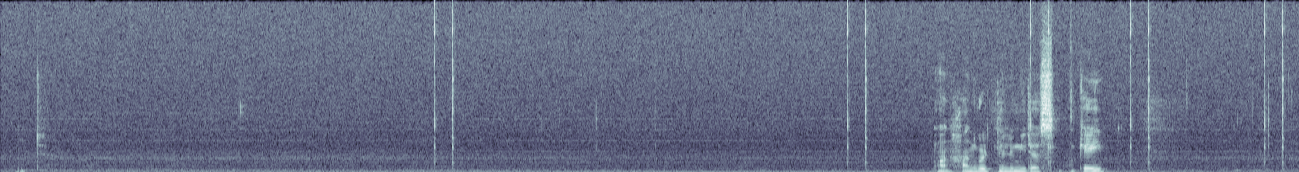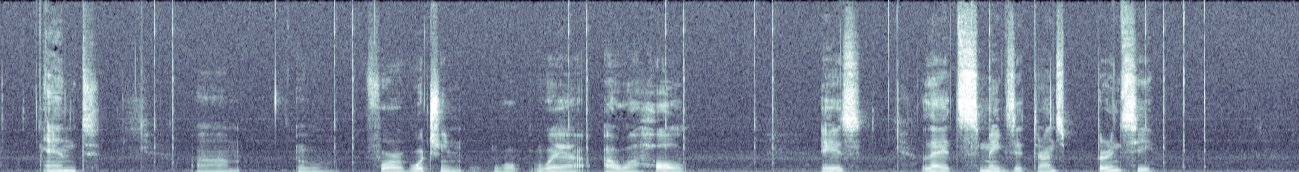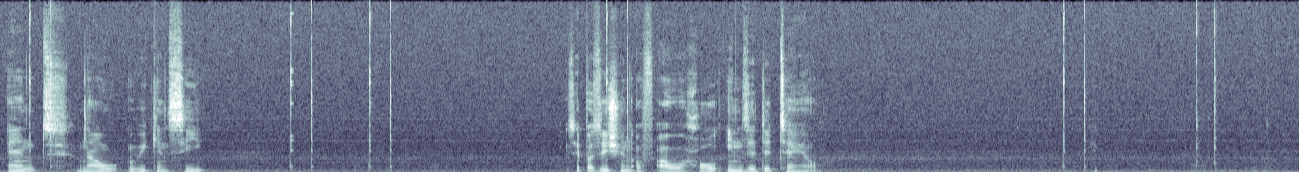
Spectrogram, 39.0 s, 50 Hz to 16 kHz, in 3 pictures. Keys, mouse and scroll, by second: 0.0 right click, 21.7-24.0 scroll down 1, 24.8 right click, 26.0 scroll up 1, 26.3 right click, 28.9 right click, 30.7-31.4 scroll down 1, 32.0 middle click, 32.0 right click, 34.9 scroll up 1, 36.2 scroll down 1, 36.6 right click.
